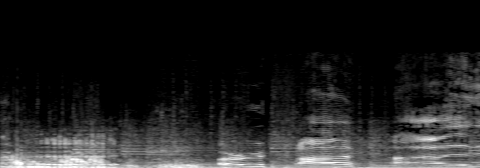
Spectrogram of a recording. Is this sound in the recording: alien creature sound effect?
yes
